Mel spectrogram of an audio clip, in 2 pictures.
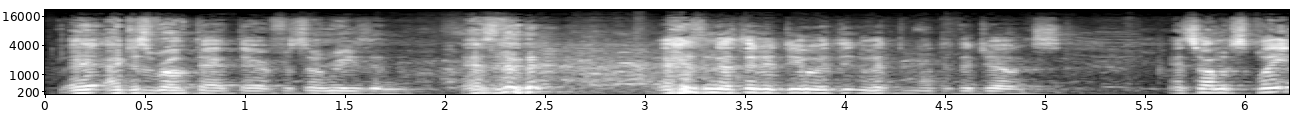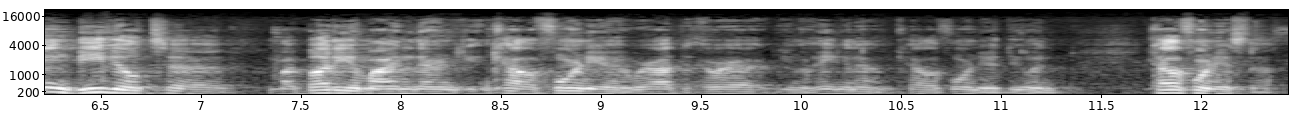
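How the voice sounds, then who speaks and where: A man with an American accent and a medium pitch at a fairly quick pace, with lively intonation, big swings in loudness, long, frequent pauses and noticeable background noise. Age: 30s. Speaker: stand-up comedian. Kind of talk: stand-up comedy set.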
